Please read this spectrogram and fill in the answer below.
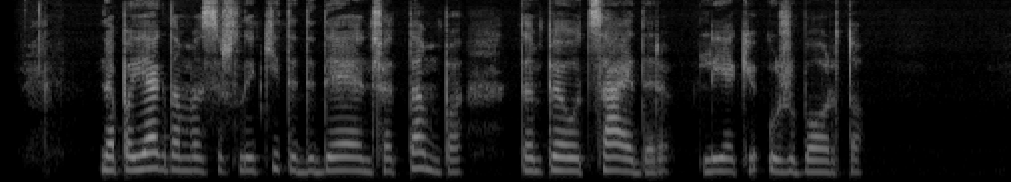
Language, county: Lithuanian, Klaipėda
